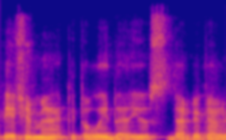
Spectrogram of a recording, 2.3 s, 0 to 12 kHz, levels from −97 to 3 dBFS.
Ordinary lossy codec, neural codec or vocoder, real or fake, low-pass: Opus, 32 kbps; codec, 44.1 kHz, 3.4 kbps, Pupu-Codec; fake; 10.8 kHz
